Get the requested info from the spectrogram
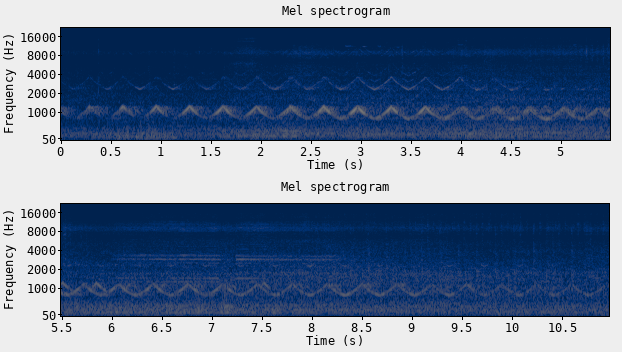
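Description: A faint electronic siren warbling rapidly up and down, about three cycles a second. It swells and pulses most strongly in the first few seconds, then carries on more evenly and slightly lower.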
